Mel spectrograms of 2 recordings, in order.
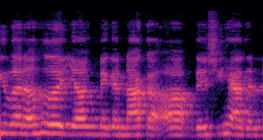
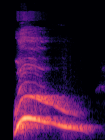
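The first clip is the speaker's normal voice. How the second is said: loud, very high woo; piercing whoop between laughs; 13 semitones higher, 9 dB louder than usual. Real, not acted. Trying to compose herself on a live, loud whoop. Letting out hilarity after laughing.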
